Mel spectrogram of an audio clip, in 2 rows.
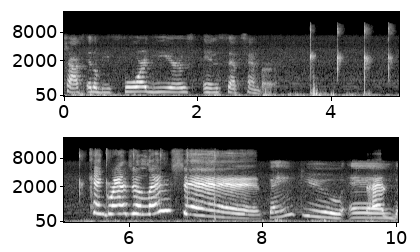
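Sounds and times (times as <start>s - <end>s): fingers snapping: 3.7s - 5.8s.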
